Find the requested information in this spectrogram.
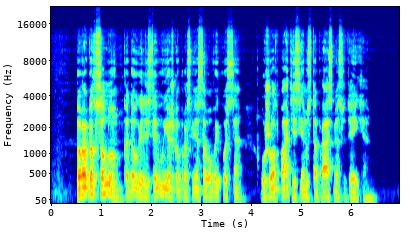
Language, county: Lithuanian, Kaunas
